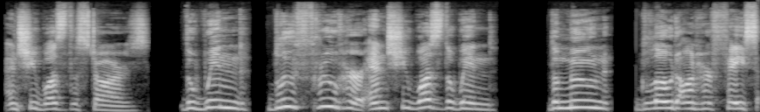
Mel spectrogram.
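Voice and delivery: measured, expressive recital of poems and prose; dramatic poetry reading. Acted. Channel host reading poems aloud for viewers, dramatic reading. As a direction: read each verse with feeling, letting lines breathe.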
